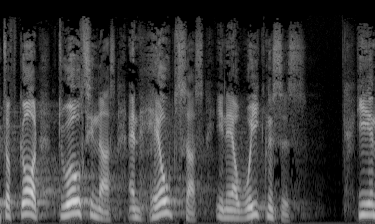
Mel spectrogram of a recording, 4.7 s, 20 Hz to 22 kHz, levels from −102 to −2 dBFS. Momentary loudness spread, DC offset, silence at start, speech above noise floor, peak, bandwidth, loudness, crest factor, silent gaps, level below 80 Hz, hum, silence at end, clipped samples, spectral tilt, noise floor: 15 LU; under 0.1%; 0 s; 32 dB; -14 dBFS; 16.5 kHz; -33 LUFS; 20 dB; none; -82 dBFS; none; 0 s; under 0.1%; -4 dB/octave; -65 dBFS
